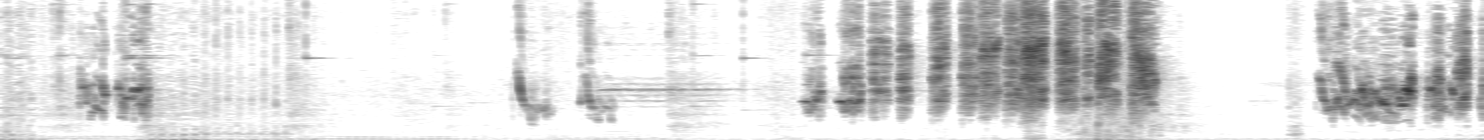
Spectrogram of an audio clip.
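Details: Budgerigar giving chick-style calling chatter meant to draw replies from other budgies; bursts of scratchy, buzzy warbling in short runs, separated by pauses and a few low thumps.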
